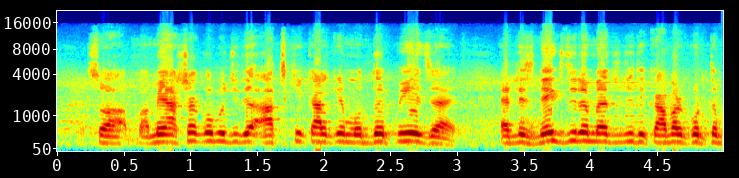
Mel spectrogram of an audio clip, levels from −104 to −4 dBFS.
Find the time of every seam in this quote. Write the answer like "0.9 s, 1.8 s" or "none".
none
